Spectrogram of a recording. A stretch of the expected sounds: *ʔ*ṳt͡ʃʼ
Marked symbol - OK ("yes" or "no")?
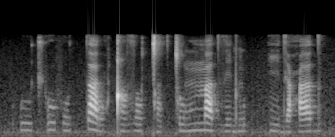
yes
